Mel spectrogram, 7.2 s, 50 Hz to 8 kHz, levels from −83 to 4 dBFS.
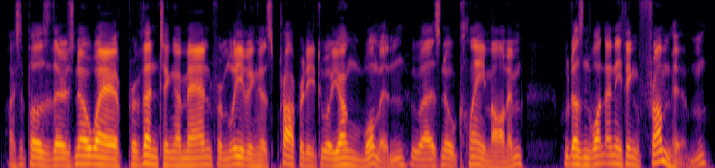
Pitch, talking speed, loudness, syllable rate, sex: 120 Hz, 235 wpm, -19 LUFS, 6.1 syllables/s, male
